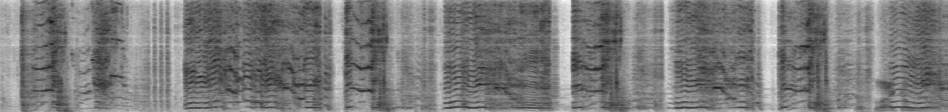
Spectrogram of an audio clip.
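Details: Junkyard Chevrolet Tahoe door swung with engine off: about six loud, high-pitched squeals with each swing; dry, squeaky door hinge.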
